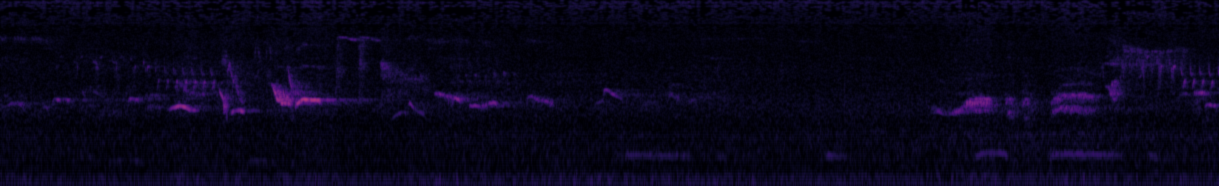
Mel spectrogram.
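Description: Faint birdsong from garden birds: short chirps and warbled phrases, a burst about a second in and another near the end, with soft lower notes repeating in between, over a low steady background rumble.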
